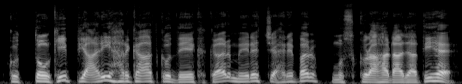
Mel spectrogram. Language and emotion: Urdu, happy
